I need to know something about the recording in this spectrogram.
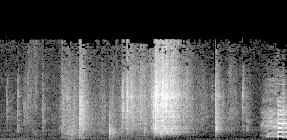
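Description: A grabber tool clatters against a can on a hard floor.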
